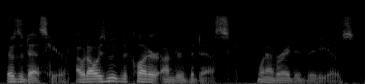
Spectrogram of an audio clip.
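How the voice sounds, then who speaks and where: A man live streaming from his home desk, his voice raspy from phlegm, rambling casually with many fillers and restarts. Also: lowish voice, quick pace, darkish tone. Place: desk corner of a home living room.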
